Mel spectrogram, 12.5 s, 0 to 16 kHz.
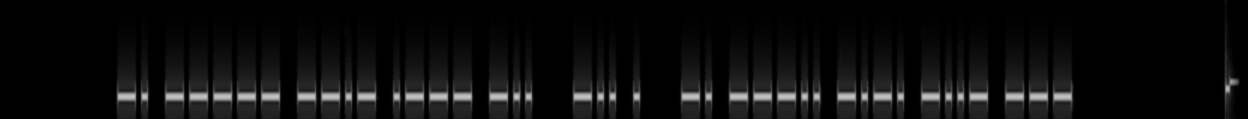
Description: Morse code, heard as a keyed tone, about 20 wpm, 700 Hz. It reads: N0QJD DE N8CXO
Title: USA Callsign DE Callsign - 5 Characters - 20wpm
